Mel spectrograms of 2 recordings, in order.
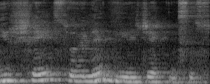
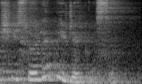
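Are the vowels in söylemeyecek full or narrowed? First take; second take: full; narrowed. First: The vowels are said fully, as written. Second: Some vowels are narrowed, as in casual speech. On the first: This is the written form. "Yazarken bir şey söylemeyecek misin" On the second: This is the everyday spoken form. "Konuşurken bir şey söylemeyecek misin diyoruz. Yani bazı ünlüler daralıyor"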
